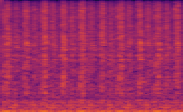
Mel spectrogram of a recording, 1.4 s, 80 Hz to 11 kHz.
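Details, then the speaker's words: 1994 GMC 3500 with a 454 V8 at idle, smoking and running old gas: a deep rumble with a rapid, even puffing tick from an exhaust leak at the donut joint between the manifold and downpipe. "you can tell she needs something i think that exhaust on it is finally just giving it all up so we need to get that fixed"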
